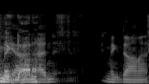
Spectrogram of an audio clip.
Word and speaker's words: McDonough: Just McDonald.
